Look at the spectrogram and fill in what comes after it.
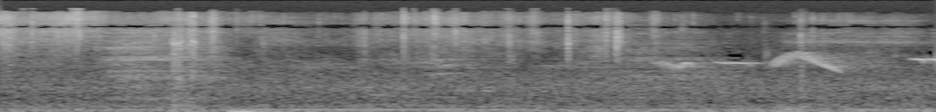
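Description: Bird chirping in the background from about three seconds in: short whistled notes and one call that rises and falls. A dull low thump about a second in.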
